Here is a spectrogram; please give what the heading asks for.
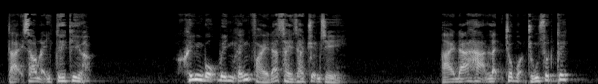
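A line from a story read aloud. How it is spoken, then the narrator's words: Loud angry demanding questions. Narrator (Vietnamese): Diệp Định Tây lớn tiếng quát hỏi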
